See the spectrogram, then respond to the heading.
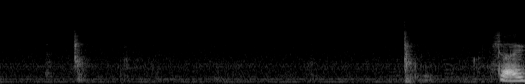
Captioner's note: mouse clicking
